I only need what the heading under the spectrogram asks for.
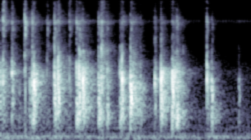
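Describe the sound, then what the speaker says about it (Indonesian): A small group claps hands during a career-guidance group counselling session, quick irregular claps close by, steady for a couple of seconds, then thinning out. "tepuk tangan untuk kita"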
